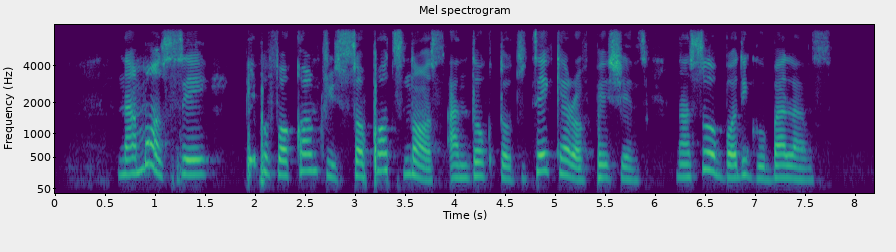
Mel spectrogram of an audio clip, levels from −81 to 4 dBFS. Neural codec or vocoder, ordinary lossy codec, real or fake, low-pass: vocoder, 22.05 kHz, 80 mel bands, HiFi-GAN; none; fake; 7.2 kHz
